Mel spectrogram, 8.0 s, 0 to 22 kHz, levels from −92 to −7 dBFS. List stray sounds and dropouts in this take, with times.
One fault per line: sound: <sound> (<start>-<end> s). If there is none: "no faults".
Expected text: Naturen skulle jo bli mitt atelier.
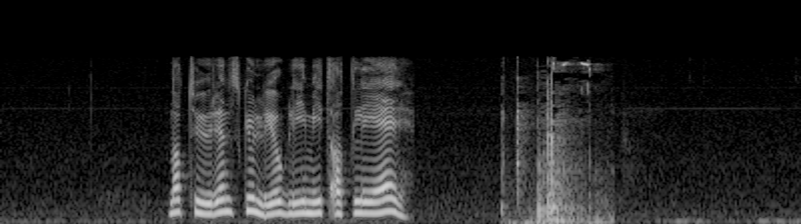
sound: squeak (5.0-6.1 s)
